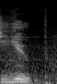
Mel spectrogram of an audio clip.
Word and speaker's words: Yup: I'm still calling him Yoop, it's Yoop. Yoop. Yoop that rhymes with soup.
